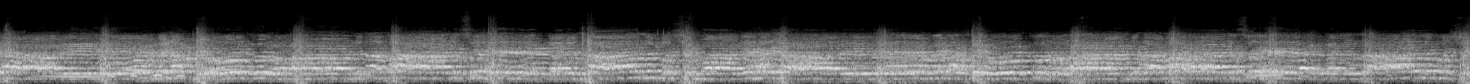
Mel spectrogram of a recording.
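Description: A crowd of men chanting a mourning lament (noha) in unison. Hand slaps on the chest (matam) land in rhythm about once a second.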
